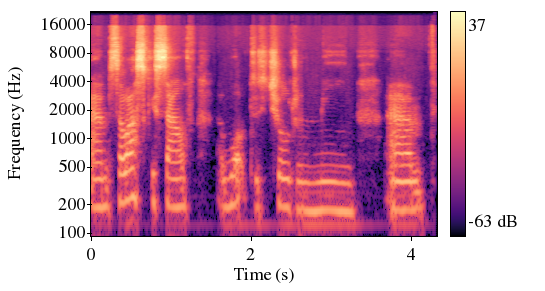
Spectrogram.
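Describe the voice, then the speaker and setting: A woman reading tarot cards live for viewers, chatty and full of ums, her voice hoarse from hours of talking. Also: lowish voice, steady tone, slow pace, a little mellow. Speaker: tarot reader.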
